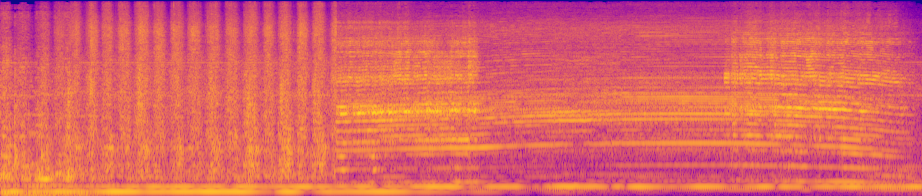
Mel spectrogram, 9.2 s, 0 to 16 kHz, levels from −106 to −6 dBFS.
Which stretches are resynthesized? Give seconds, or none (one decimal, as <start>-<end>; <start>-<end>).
5.5-6.2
